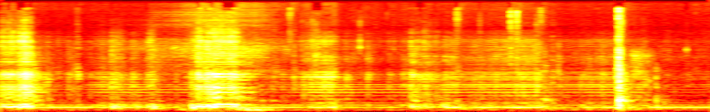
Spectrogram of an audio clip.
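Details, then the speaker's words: Bally KISS pinball machine after resoldering suspect sound board connections: steady low hum with swelling waves of hiss under the speaker output, improved but persisting; background noise from sound board, source not found. "yeah well that definitely sounds better but there's still some background noise I don't think"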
